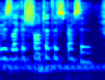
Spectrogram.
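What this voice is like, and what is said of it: Put-on accent. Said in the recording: “Oh, that's really good. ... That was really good. ... I work on my accents.”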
